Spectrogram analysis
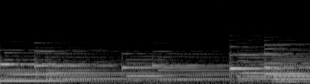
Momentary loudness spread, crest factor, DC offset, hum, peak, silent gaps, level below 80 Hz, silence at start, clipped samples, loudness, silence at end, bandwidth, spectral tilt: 10 LU; 14 dB; under 0.1%; none; -18 dBFS; none; -64 dBFS; 0 s; under 0.1%; -32 LUFS; 0 s; 19 kHz; -8.5 dB/octave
